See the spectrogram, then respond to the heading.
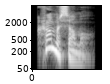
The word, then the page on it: chromosomal: British English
